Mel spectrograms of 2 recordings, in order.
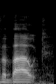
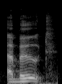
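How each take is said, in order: First: It is said in a standard, non-Canadian accent. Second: It is said in a stereotyped Canadian accent.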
